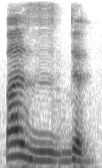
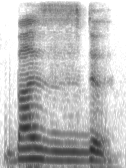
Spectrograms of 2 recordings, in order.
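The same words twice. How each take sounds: First: Buzzed with a clear D at the end; Buzzed ending in a plain voiced D. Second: Buzzed with the final D held out; slow Buzzed, sounding the D; Buzzed with a long, clear D at the end; clear voiced ending. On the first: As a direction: land on the D of Buzzed. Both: Shown as a demonstration. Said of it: "the sound at the end of the word is D".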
